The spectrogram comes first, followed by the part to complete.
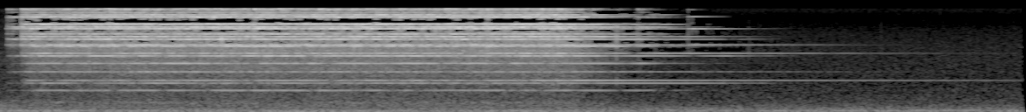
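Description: Altar bells (a cluster of small sanctus bells) shaken and rung steadily for about six seconds, then left to ring out and fade. They signal the elevation of the consecrated host.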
